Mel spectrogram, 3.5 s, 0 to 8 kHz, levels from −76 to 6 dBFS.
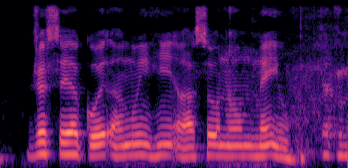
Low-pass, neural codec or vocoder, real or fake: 7.2 kHz; codec, 16 kHz, 4 kbps, X-Codec, WavLM features, trained on Multilingual LibriSpeech; fake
